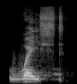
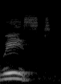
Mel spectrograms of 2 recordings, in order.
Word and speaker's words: waste: It's just that pronunciation, the first phoneme, the w sound, which can sometimes Best out of waste. Best. w, waste. Oh, waste.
